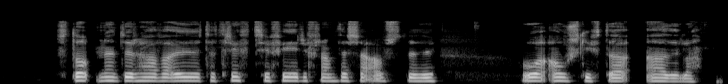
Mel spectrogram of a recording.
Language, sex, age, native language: Icelandic, other, 14, Icelandic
